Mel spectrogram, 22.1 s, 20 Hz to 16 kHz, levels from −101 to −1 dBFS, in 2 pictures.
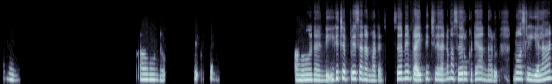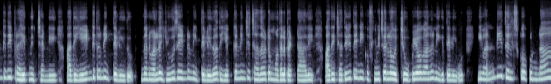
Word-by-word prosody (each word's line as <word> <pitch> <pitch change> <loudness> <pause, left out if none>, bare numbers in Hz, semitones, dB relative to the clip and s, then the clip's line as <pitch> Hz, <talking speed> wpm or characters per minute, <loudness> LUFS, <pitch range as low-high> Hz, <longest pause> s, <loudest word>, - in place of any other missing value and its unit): హ్మ్. 220 -3 -5 2.5
అవును. 230 -2 +1 0.6
చెప్పా. - - -7 1.7
అవునండి. 220 -1 +2
ఇక 255 - 0
చెప్పేసాననమాట. 265 -7 0 0.3
సార్, 265 0 +4
నేను 285 -1 0
ప్రయత్నించలేదంటే" 245 +1 +1
మా 290 - -1
సార్ 245 0 +3
ఒకటే 245 +1 -5
అన్నాడు. 215 -5 -5 0.3
"నువ్వు 265 +1 0
అసలు 250 -1 -2 0.2
ఎలాంటిది 300 +9 0
ప్రయత్నించంది, 225 -3 +1 0.3
అది 220 +1 +3 0.2
ఏంటిదో 285 +6 0
నీకు 290 -5 -1
తెలీదు. 210 - +3 0.3
దానివల్ల 235 +1 +2
యూజ్ 270 +4 +2
ఏంటో 285 +1 -2
నీకు 235 -5 -4
తెలీదు. 210 0 +4
అది 235 -2 -2
ఎక్కడి 275 +7 -4
నుంచి 290 +1 -4
చదవటం 245 +1 +2
మొదలుపెట్టాలి, 220 -1 +1 0.3
అది 240 - +3
చదివితే 260 +7 0
నీకు 280 -2 -3
ఫ్యూచర్‍లో 260 +2 +3
వచ్చే 235 +1 0
ఉపయోగాలు 260 +3 +2
నీకు 230 -1 -2
తెలియవు. 210 0 0 0.4
ఇవన్నీ 285 +10 -2
తెలుసుకోకుండా, 270 -3 -1
240 Hz, 110 wpm, -21 LUFS, 225-265 Hz, 2.5 s, సార్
